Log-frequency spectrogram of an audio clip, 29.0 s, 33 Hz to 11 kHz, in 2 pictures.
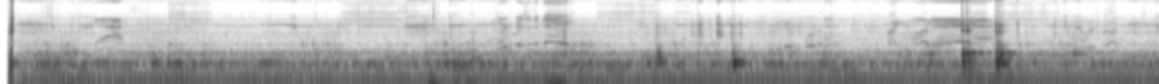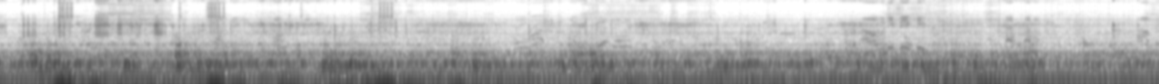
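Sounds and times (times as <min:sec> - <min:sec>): outboard motors rumbling: 0:00.1 - 0:28.9
water and hull noise: 0:00.1 - 0:28.9.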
